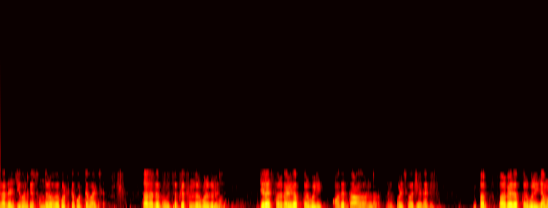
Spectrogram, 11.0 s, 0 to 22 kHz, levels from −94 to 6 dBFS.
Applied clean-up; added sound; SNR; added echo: neural mask model DeepFilterNet 3.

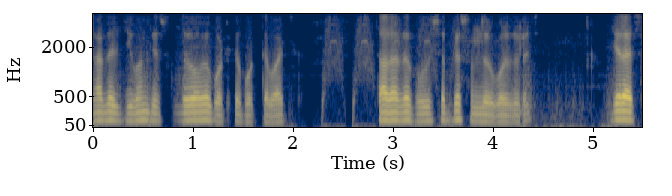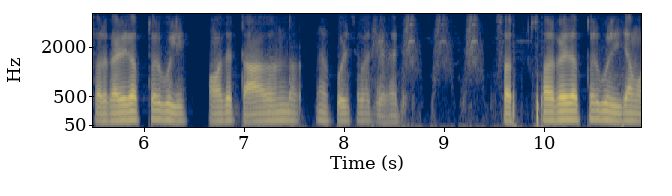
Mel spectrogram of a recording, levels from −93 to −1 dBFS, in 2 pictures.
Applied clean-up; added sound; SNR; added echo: neural separator model SepFormer WHAMR!.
